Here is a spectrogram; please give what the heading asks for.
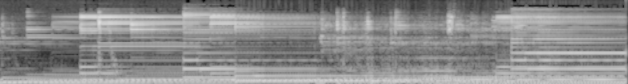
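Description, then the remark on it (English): A loud, sustained electronic tone smeared by heavy repeating delay with high feedback, with echoes piling up into a dense, reverberant wash of layered harmonics that shift and swell over several seconds. “The feedback. It's almost like it kind of reverbs off everywhere, bounces everywhere, doesn't it?”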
